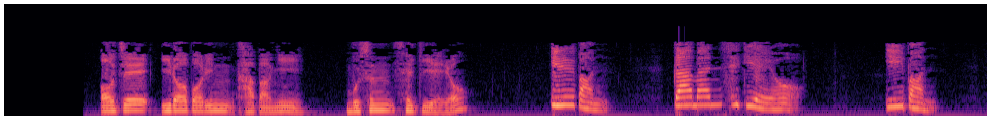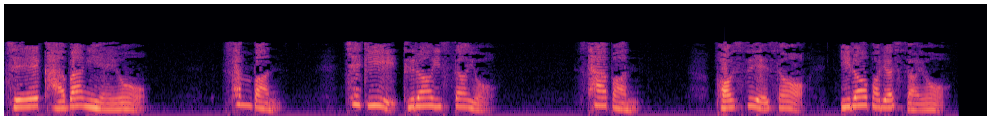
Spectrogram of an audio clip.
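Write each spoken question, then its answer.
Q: 어제 잃어버린 가방이 무슨 색이에요?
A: 1: 까만색이에요.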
